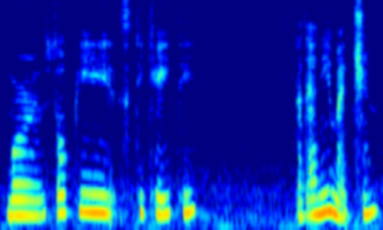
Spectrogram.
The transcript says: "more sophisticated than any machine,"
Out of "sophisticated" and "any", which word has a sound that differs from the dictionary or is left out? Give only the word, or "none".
sophisticated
